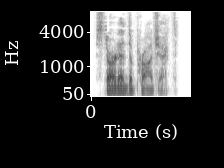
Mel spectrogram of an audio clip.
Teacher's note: note how the vowel in started is longer and the final D is lightly released. The phrase started the project connects smoothly, started the project.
